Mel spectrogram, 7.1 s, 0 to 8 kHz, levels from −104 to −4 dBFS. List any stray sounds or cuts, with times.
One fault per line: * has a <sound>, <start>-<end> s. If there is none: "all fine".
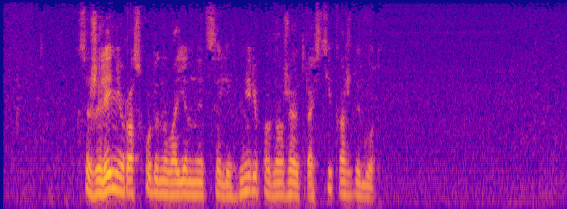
all fine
